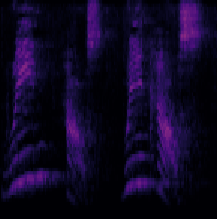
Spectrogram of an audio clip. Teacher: Nhấn âm tiết thứ nhất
